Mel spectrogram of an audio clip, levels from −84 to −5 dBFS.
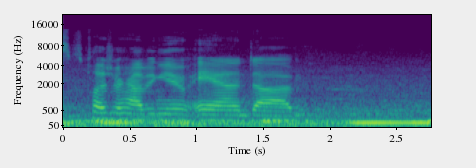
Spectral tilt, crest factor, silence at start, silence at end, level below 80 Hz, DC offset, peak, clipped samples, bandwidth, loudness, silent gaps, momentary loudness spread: -7 dB/octave; 14 dB; 0 s; 0 s; -42 dBFS; under 0.1%; -14 dBFS; under 0.1%; 8.8 kHz; -28 LUFS; none; 6 LU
